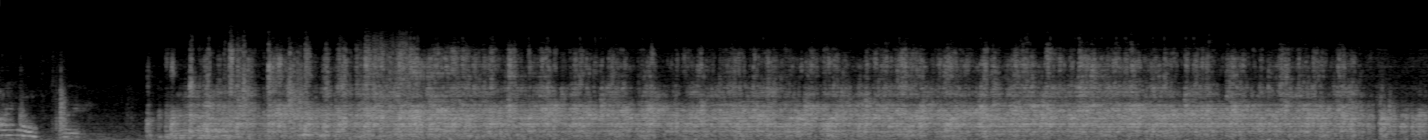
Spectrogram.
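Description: A crowd applauding steadily, an even clatter of many hands that starts about a second in, after the end of a sung note. It is TV audio picked up by the microphone in a small room.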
